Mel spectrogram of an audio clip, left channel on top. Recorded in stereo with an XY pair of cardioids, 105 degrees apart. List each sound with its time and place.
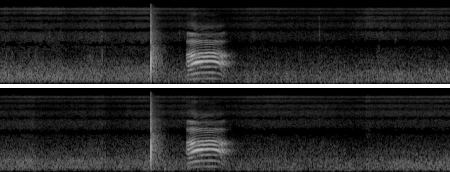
1.5 s a scream: straight ahead, 1.2 m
